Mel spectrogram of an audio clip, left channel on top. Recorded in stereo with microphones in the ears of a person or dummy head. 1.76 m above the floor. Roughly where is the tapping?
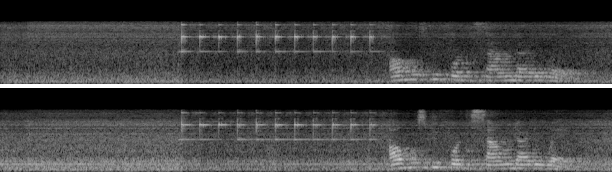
Centre.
